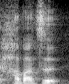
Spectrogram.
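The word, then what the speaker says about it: 派閥: 자이바츠, 재벌의 자이바츠, 학벌의 가크바츠, 파벌의 하바츠.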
